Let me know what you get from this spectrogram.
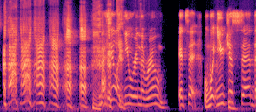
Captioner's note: laugh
